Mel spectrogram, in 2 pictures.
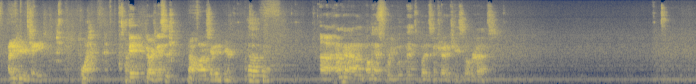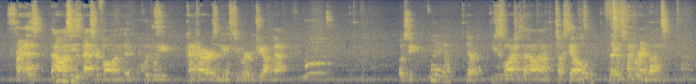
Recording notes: due to an audio malfunction the recording of this episode is very poor.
